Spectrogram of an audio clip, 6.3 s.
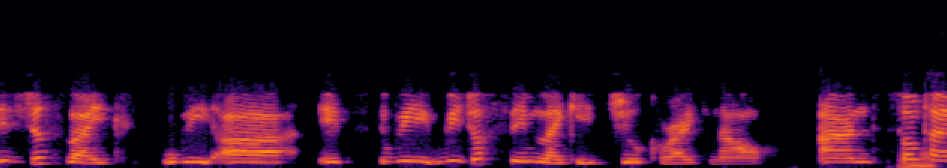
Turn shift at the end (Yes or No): No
